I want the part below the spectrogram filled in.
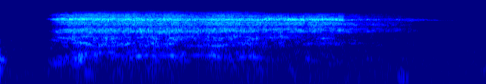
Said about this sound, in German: Das heißt, wir verschließen mit dem Daumen das rechte Nasenloch, atmen durch das linke ein, verschließen das linke Nasenloch und öffnen das rechte, atmen rechts aus. Hier wird nur durch die Nase ein- und ausgeatmet.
